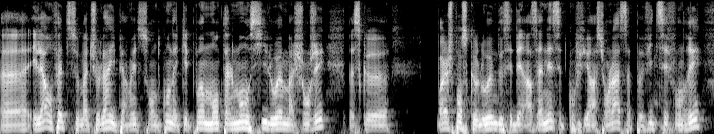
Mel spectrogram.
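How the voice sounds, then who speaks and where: A man talks very fast, his pitch moving in an ordinary way, with the background quiet. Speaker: football YouTuber / streamer; football streamer. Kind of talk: casual live football debrief. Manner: hesitant, many fillers and repetitions.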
